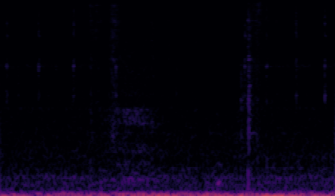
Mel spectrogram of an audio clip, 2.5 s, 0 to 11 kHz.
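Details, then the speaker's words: Siemens FDD 100-8 8-inch floppy drive AC spindle motor, very hot after running a while: irregular light ticks and clicks over a low hum, worn motor bearings rattling; lubrication planned. "so there is the motor you know it feels absolutely fine I can hear it rattling"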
